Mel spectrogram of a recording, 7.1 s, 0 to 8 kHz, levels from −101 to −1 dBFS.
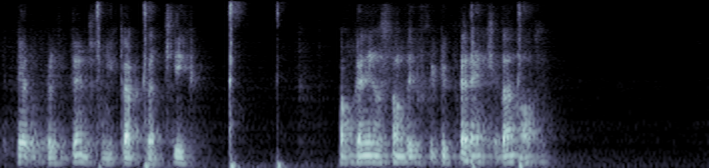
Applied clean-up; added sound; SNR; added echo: neural mask model DeepFilterNet 3.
